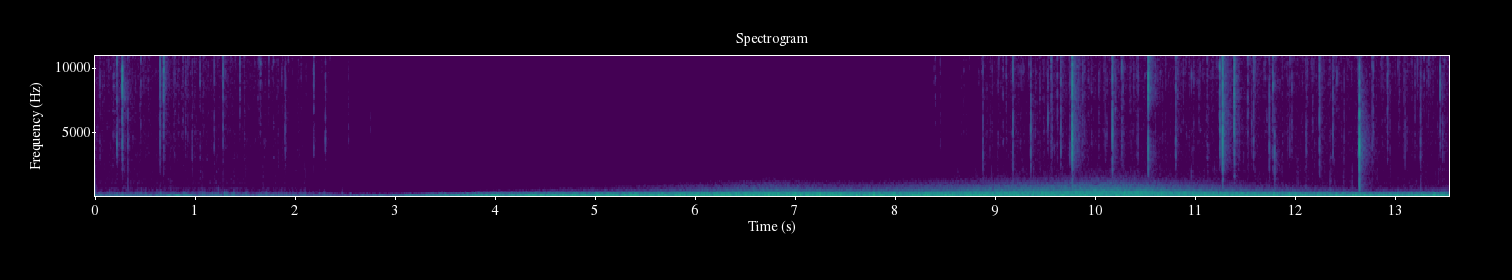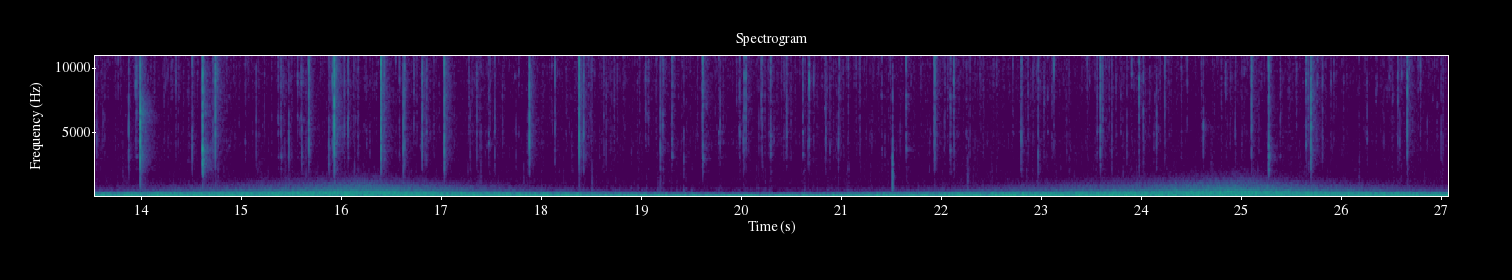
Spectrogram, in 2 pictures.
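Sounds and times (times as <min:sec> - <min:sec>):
wood fire crackling and popping: 0:00.0 - 0:02.6, 0:08.4 - 0:27.0
blizzard wind rushing: 0:03.7 - 0:27.0.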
